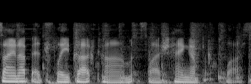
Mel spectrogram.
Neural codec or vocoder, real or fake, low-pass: none; real; 7.2 kHz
